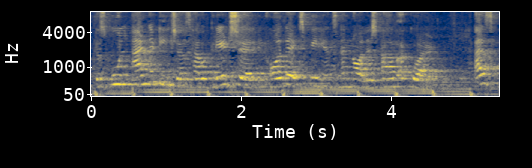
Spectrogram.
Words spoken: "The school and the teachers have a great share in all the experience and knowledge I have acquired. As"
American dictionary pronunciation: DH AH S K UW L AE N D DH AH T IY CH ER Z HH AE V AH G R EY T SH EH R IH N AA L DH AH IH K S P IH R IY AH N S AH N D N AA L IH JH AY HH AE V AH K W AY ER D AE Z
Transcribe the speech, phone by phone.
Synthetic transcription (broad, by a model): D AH S K UW L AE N D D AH T IY CH ER Z HH AE V AH G R EY T SH EH R IH N AA L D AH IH K S P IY R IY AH N S AH N D N AA L IH JH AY HH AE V AH K W AY ER D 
